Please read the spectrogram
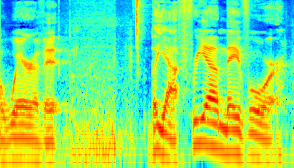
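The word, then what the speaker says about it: Freya Mavor: It's Freya Maver. Freya Maver. F-R-E-Y-A space M-A-V-O-R.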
